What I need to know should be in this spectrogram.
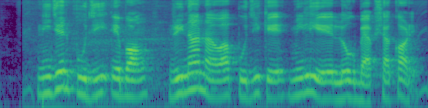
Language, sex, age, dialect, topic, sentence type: Bengali, male, 18-24, Standard Colloquial, banking, statement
